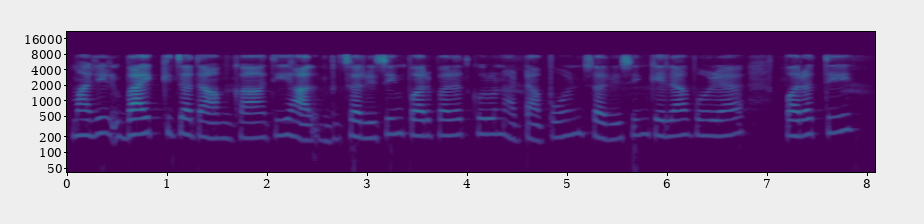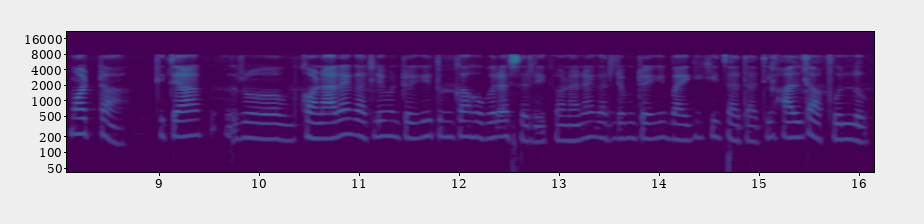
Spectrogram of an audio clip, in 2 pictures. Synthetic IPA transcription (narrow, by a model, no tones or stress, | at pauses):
mad͡ʑibajkːid͡zat̪aːmkãt̪iɦalsəɾʋisiŋɡpəɾpəɾət̪kəɾuːnɦaʈ̪ãpəɳsəɾʋisiŋɡkeljapoɭjapəɾət̪ːimɔɽt̪a | kit̪ja | kʰɔɳ̃aɾjãɡʱat̪lem̤əʈ̪əkit̪umkãɦobəɾəsəlikʰɔɳ̃aɾjãɡʱat̪lem̤əʈ̪əkibajkikid͡zat̪at̪ihalʈafʰulːɔ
